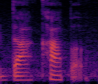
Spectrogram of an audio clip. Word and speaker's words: da capo: DC, that's capital D, capital C, stands for da capo. Da is spelled D-A, capo is spelled C-A-P-O.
